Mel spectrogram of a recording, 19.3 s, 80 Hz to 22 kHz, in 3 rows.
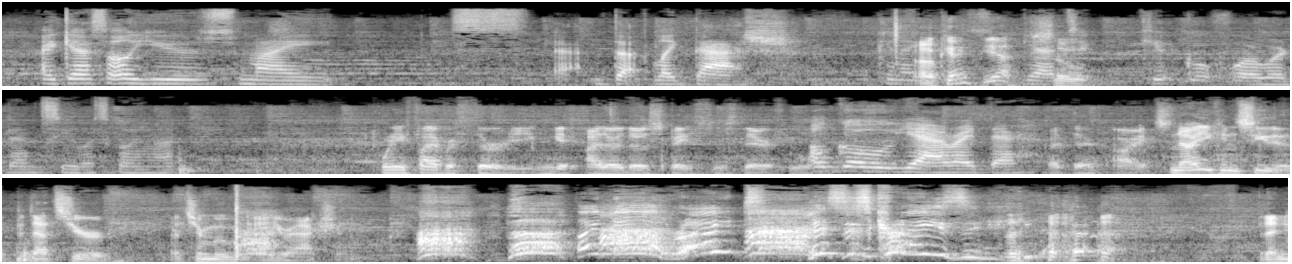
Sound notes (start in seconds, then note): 14.9 screams; 17.7 laughter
